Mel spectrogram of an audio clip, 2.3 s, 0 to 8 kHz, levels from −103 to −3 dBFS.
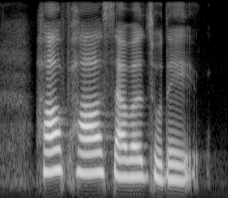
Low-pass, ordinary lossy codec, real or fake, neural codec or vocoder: none; none; real; none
